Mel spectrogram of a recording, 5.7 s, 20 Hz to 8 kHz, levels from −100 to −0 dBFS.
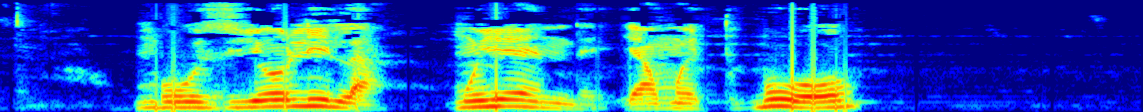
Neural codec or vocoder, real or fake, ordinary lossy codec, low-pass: none; real; MP3, 32 kbps; 7.2 kHz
